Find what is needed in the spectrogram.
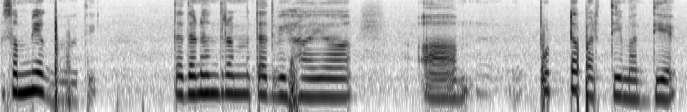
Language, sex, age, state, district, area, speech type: Sanskrit, female, 30-45, Tamil Nadu, Chennai, urban, spontaneous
